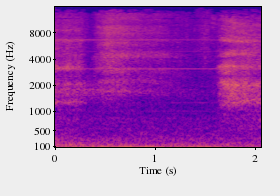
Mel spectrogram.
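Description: A low, steady rumbling drone with a faint high tone above it. Near the end comes a short, sharp intake of breath from a man.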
